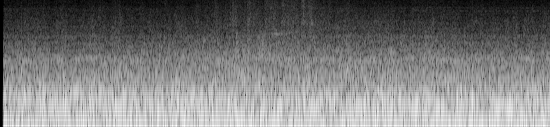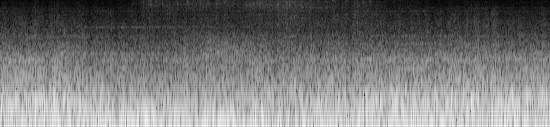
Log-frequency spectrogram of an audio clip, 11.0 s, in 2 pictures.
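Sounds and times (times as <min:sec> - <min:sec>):
train caboose running: 0:00.0 - 0:10.9.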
